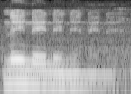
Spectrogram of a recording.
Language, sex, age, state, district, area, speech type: Urdu, male, 18-30, Bihar, Gaya, urban, spontaneous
